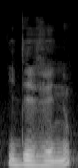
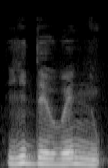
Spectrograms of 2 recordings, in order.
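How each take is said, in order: First: The middle consonant is a v sound. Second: The middle consonant is a w sound. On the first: The word relates to giving. "l'imaginer soit avec un Vet" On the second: The word relates to suffering. "l'imaginer avec un Vav ou un Waw"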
